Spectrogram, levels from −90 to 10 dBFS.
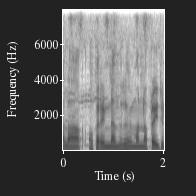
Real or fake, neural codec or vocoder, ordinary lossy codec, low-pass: real; none; none; none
